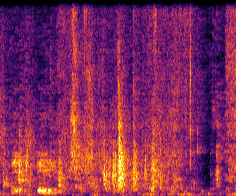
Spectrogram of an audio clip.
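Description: Paper rustling and pages being turned, with small clicks and knocks scattered through it and a brief faint voice about half a second in.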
